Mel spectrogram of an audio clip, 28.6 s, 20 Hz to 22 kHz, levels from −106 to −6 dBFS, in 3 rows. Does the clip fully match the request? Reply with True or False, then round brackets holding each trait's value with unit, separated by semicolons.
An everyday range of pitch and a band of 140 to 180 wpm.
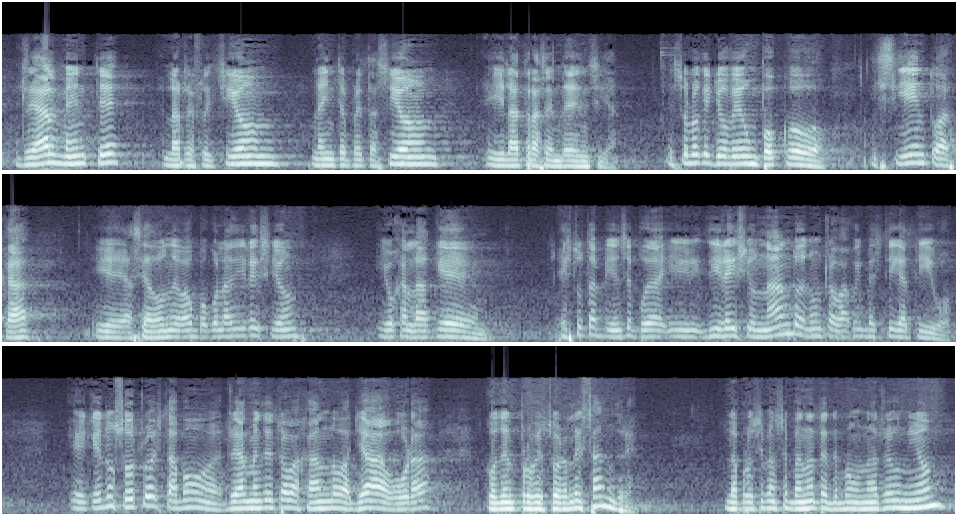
False (3.2 semitones; 120 wpm)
